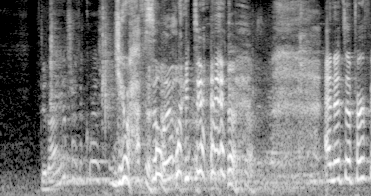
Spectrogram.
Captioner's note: chuckles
